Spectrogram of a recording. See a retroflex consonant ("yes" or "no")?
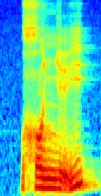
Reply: no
